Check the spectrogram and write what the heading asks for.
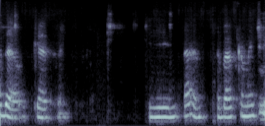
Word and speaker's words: Catherine: Mas pelo que você citou, o Heathcliff tem um ciúme do Edgar pela Catarine, pela Catherine, né? Como se fala em inglês.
